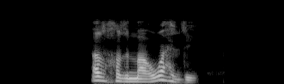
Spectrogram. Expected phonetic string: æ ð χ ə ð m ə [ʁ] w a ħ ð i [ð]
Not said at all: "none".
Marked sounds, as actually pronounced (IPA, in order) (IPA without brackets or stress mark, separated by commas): ʁ, none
